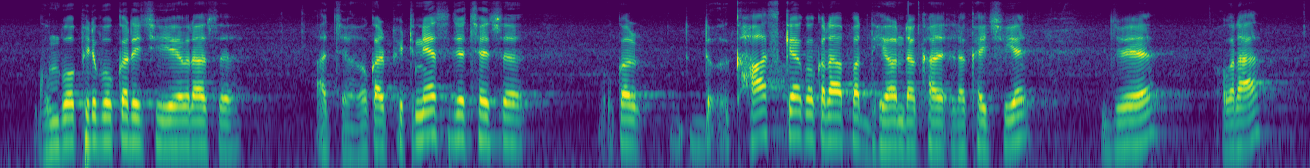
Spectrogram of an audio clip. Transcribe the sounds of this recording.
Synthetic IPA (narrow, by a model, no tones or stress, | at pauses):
ɡʱumbopʰiɾbokəɾɛt͡ʃʰiɛokɾasə̃ | ə̰tːʃʰaokəɾpʰiʈnesd͡ʒet͡ʃʰɛse | o̰kəɾ | kʰaskɛkokɾapəɾd̪ʱijənɾəkʰɾəkʰɛt͡ʃʰijɛ | d͡ʒe | okɾa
